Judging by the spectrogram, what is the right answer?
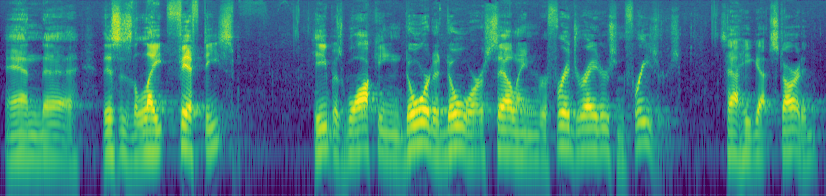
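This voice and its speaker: With a warm, mid-range voice and a slightly slow pace, a businessman from Oklahoma in his fifties lectures as a guest in a university auditorium. A cold is taking his voice, and his folksy talk rambles conversationally with frequent asides to the audience.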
